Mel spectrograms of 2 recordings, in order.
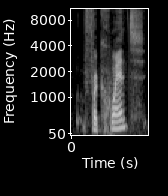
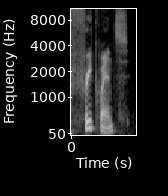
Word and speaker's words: frequent: So just to be clear here, because I might have misspoke a little earlier, frequent is the verb and frequent is the adjective, and they have different stress. Frequent has the stress on the second syllable. Frequent has the stress on the first syllable.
